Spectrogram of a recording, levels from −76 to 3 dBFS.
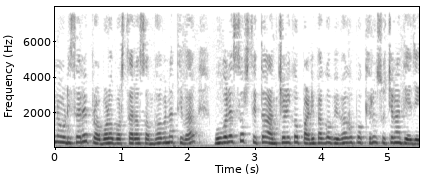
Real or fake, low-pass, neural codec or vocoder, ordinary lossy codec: real; none; none; none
